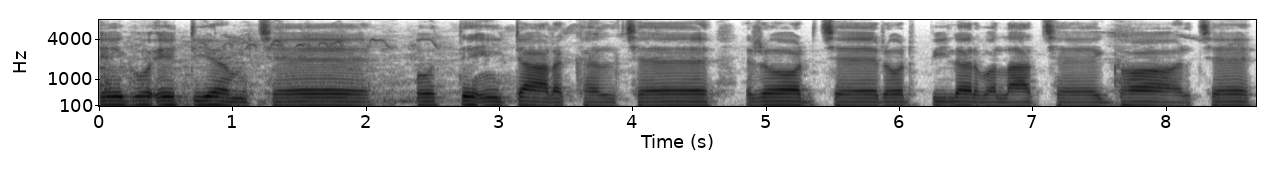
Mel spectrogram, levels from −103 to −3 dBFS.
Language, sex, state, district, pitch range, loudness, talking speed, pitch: Maithili, male, Bihar, Samastipur, 120-130 Hz, -17 LUFS, 105 wpm, 125 Hz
